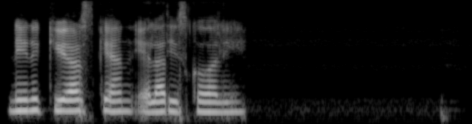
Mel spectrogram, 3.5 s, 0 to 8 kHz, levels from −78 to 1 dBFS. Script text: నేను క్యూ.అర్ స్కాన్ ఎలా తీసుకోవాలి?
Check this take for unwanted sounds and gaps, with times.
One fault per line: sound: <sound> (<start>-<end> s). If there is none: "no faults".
no faults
